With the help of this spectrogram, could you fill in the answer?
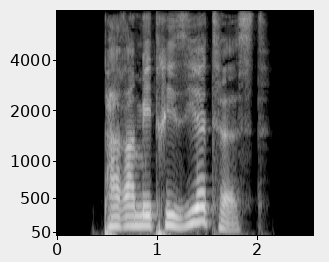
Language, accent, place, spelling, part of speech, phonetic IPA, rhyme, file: German, Germany, Berlin, parametrisiertest, verb, [ˌpaʁametʁiˈziːɐ̯təst], -iːɐ̯təst, De-parametrisiertest.ogg
- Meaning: inflection of parametrisieren: 1. second-person singular preterite 2. second-person singular subjunctive II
